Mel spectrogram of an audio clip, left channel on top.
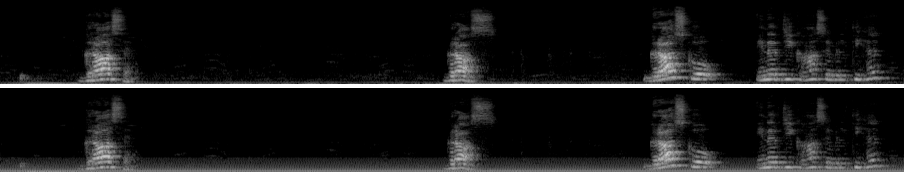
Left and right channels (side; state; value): right; noise; hum, 11 dB below the sound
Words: ग्रास है। ग्रास को एनर्जी कहां से मिलती है?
